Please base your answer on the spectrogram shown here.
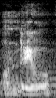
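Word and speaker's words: onryō: Onreo. Onreo. Onreo. Onreo. Long o sound at the end in English.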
